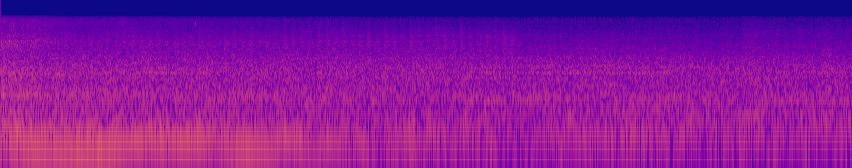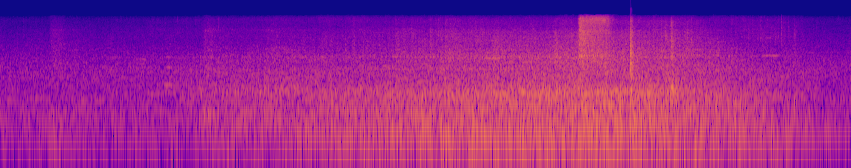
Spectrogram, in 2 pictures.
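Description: Articulated lorry with a low-loader trailer running past, its engine rumble growing louder from about ten seconds in, with a short hiss near the end.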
